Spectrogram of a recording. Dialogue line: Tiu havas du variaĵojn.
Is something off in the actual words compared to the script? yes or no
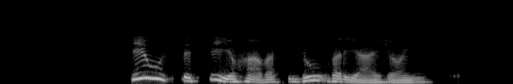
yes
